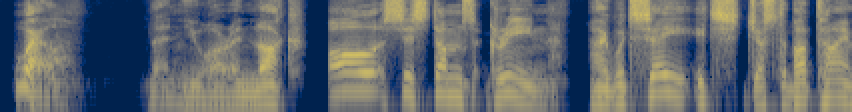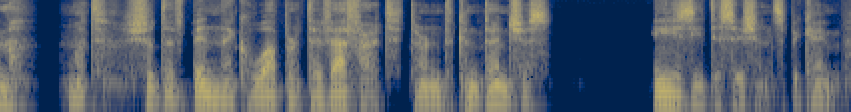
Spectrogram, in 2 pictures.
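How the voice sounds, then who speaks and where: Casting: devout, weary scientist for sci-fi game; lowish husky voice, formal and earnest delivery. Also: male voice, no echo, clean studio sound, exaggerated voice. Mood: urgent, rallying, then measured, weary. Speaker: video game voice actor. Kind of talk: scripted video game character dialogue.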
